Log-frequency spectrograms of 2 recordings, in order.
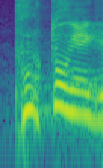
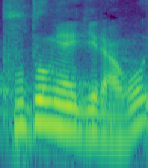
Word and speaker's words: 부동액: 그 불자는 아니 불자인데 이렇게 읽을 때는 부자라고 부동액이라고 읽습니다. 설명을 한 거예요. 불동액이 아니고 부동액이라고 읽습니다.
